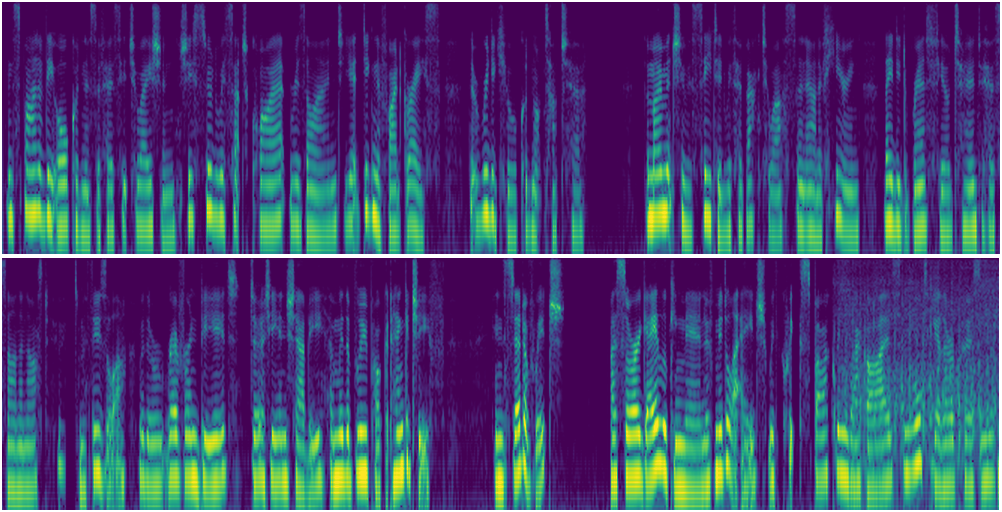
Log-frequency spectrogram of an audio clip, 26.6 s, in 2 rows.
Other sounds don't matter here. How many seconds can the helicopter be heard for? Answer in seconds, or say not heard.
2 s.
